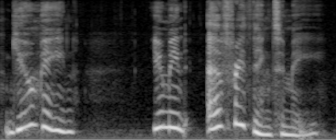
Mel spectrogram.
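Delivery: high, trembling earnest voice; shaking voice. Acted. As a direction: tremble with emotion. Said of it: "her voice shaking slightly".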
